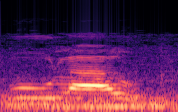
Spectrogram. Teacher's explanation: Contoh kedua, pulau mengandung diftong AU. Jadi bunyi berpindah dari vokal A ke U.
